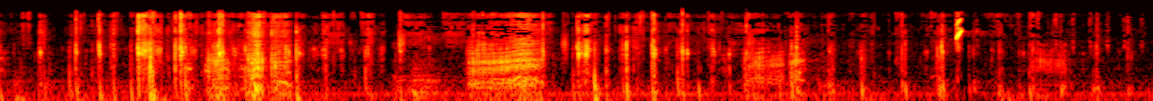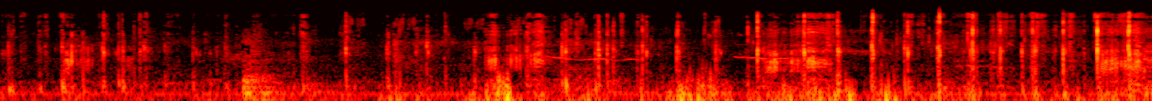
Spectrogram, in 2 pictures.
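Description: Arabian horse's hooves clip-clopping on a paved road as it is led in hand, in uneven, prancing steps.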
